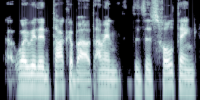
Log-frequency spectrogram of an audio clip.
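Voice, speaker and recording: A man's voice: lowish voice, fast, fairly bright tone, dry recording. Guy talking data consulting, lots of uhs and restarts, dry close sound. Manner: hesitant, many restarts and fillers. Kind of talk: casual business conversation.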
